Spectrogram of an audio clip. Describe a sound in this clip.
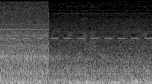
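Jet engines hum more muffled from inside a cabin.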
